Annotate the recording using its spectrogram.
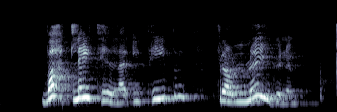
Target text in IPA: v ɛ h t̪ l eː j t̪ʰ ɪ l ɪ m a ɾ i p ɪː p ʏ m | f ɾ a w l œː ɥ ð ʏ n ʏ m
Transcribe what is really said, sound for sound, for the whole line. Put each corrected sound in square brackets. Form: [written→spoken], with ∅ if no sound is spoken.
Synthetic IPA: v [ɛ→a] h t̪ l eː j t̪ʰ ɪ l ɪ [m→n] a ɾ i [p→pʰ] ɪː p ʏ m | f ɾ a w l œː ɥ [ð→ɣ] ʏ n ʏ m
